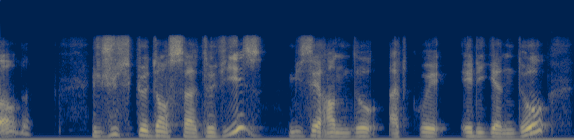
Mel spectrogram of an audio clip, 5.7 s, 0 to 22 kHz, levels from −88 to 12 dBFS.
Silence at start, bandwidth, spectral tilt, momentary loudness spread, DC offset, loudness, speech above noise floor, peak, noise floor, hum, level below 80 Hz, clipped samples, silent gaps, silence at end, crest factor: 0 s; 8 kHz; -4 dB/octave; 11 LU; 0.9%; -28 LUFS; 35 dB; -10 dBFS; -63 dBFS; none; -62 dBFS; under 0.1%; none; 0.25 s; 20 dB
